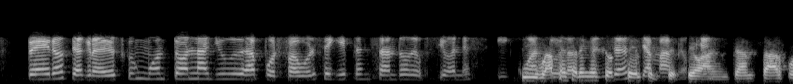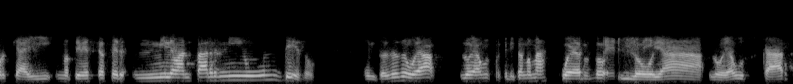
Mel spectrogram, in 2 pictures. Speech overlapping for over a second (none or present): present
